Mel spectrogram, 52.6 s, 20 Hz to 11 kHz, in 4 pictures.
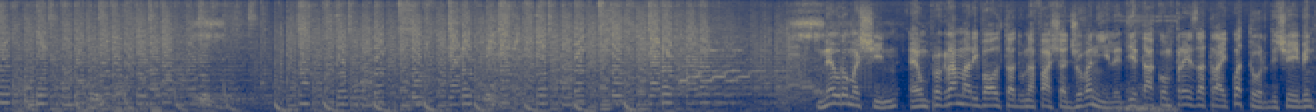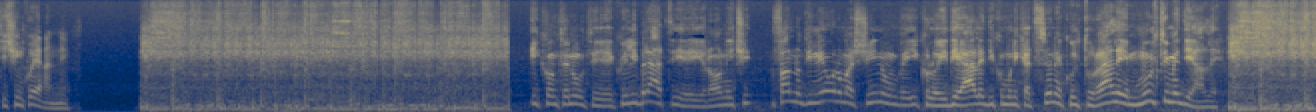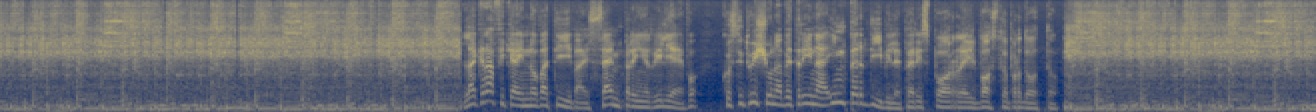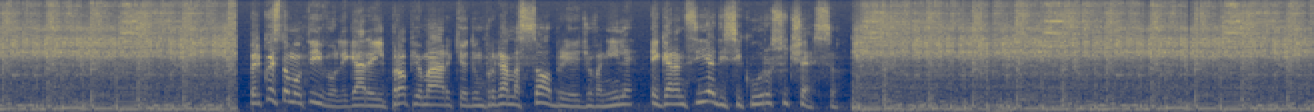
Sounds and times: Music: 0:00.0 - 0:08.7, 0:14.6 - 0:18.3, 0:25.4 - 0:31.0, 0:37.0 - 0:41.9, 0:48.0 - 0:52.6
Speech: 0:08.2 - 0:14.0, 0:18.4 - 0:25.5, 0:31.0 - 0:37.0, 0:42.0 - 0:48.0.

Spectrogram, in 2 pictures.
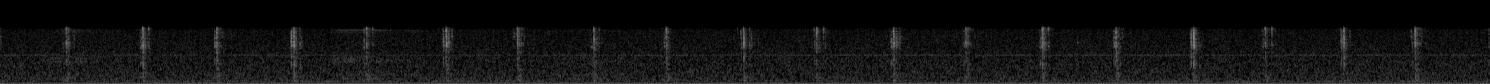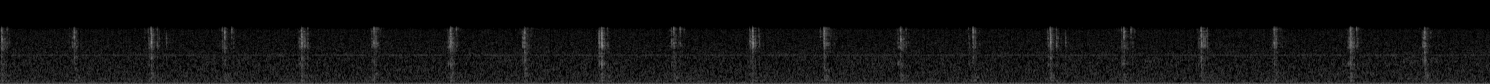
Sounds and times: Tick-tock: 0:01.4 - 0:02.3, 0:07.4 - 0:09.8, 0:10.4 - 0:11.3, 0:11.9 - 0:12.8, 0:13.4 - 0:14.3, 0:16.4 - 0:17.3, 0:17.9 - 0:18.8, 0:19.4 - 0:20.3, 0:20.9 - 0:21.8, 0:22.4 - 0:23.3, 0:25.4 - 0:27.8, 0:28.4 - 0:29.3.

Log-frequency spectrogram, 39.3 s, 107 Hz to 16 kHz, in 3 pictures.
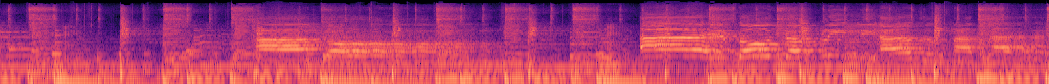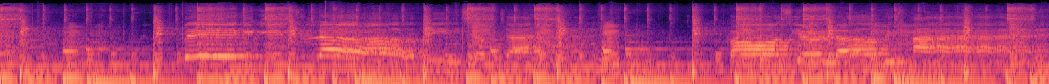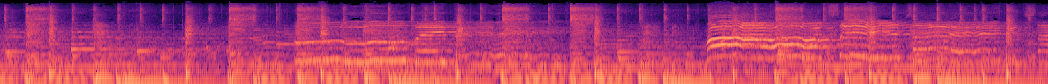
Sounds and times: Music: 0:00.0 - 0:39.3.

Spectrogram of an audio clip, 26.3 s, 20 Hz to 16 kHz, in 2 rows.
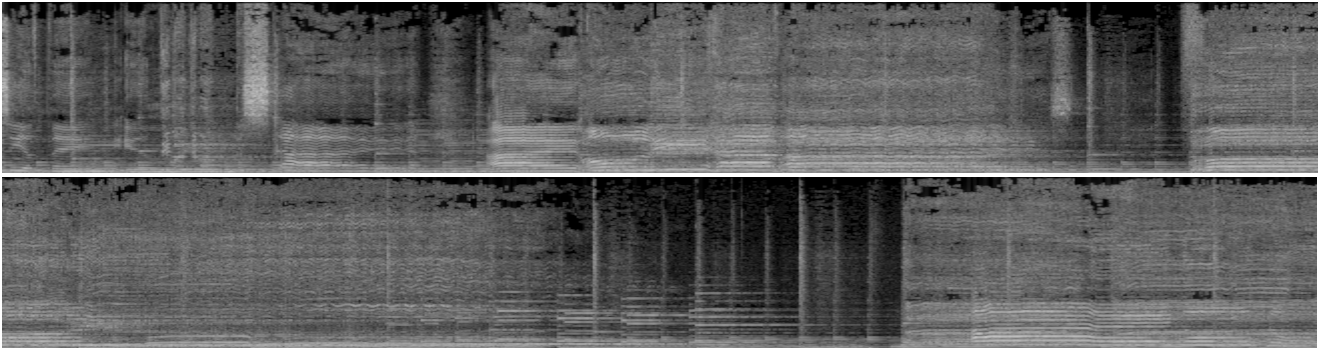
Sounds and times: Steel guitar, slide guitar: 0:17.1 - 0:25.1.

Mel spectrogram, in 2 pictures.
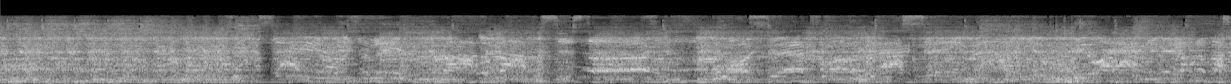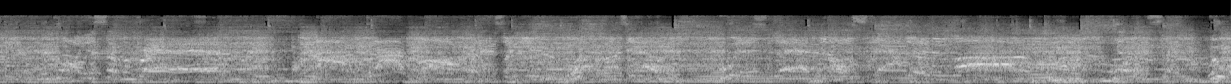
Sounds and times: Music: 0:00.0 - 0:24.6.

